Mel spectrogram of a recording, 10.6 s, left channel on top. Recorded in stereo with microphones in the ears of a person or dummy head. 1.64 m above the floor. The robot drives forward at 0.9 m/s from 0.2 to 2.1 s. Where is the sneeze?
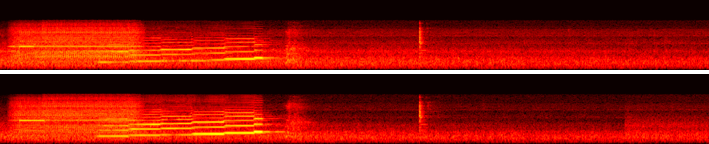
20° left (ahead or behind), 6 m.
